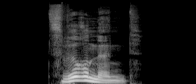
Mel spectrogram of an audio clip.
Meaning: present participle of zwirnen
- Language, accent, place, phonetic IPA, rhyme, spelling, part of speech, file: German, Germany, Berlin, [ˈt͡svɪʁnənt], -ɪʁnənt, zwirnend, verb, De-zwirnend.ogg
